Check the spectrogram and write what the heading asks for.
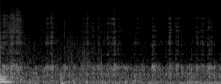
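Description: Water just short of the boil, at about 90 °C, being heated electrically: a faint steady hiss with light crackling as bubbles begin to form.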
